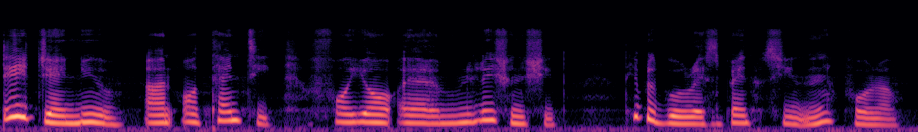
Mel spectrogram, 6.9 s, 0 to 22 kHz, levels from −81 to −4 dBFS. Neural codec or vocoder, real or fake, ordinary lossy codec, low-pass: autoencoder, 22.05 kHz, a latent of 192 numbers a frame, VITS, trained on many speakers; fake; none; 9.9 kHz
